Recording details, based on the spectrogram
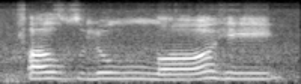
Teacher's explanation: ضاد کو موٹا پڑھنا ہے، لام کو باریک پڑھنا ہے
